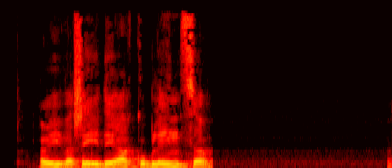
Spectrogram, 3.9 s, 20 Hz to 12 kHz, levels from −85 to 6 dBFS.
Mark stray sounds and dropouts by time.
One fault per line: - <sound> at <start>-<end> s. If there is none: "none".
none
